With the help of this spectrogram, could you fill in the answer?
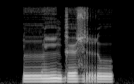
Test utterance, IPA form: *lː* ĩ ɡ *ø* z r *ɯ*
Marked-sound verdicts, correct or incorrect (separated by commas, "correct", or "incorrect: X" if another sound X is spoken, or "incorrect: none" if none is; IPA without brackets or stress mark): correct, correct, incorrect: u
